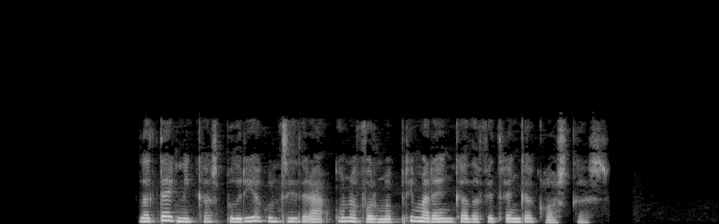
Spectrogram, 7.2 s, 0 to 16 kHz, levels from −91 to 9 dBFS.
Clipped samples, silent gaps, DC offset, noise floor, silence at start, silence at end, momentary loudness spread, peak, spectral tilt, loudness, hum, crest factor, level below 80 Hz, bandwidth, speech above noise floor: under 0.1%; none; under 0.1%; under -90 dBFS; 1.4 s; 1.15 s; 12 LU; -2 dBFS; -6 dB/octave; -18 LUFS; none; 18 dB; -62 dBFS; 7.8 kHz; over 72 dB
